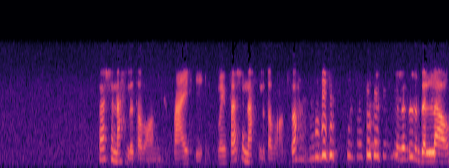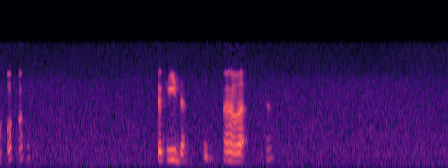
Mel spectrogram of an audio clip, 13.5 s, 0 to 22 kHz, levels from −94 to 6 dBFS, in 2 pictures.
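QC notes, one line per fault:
No faults: faint room noise sits about 36 dB under the speech, and the band stops at 8 kHz, which fits a wideband call path.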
